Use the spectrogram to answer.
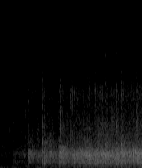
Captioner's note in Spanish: aplausos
